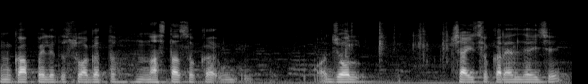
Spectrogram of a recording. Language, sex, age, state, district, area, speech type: Maithili, male, 30-45, Bihar, Muzaffarpur, rural, spontaneous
